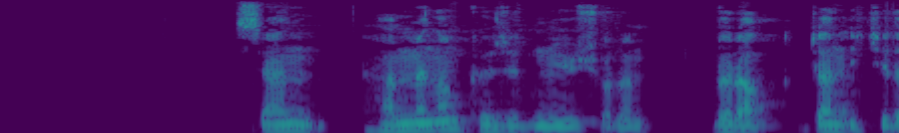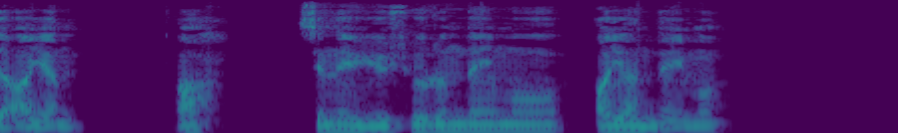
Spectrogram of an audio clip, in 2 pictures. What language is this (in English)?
Uyghur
